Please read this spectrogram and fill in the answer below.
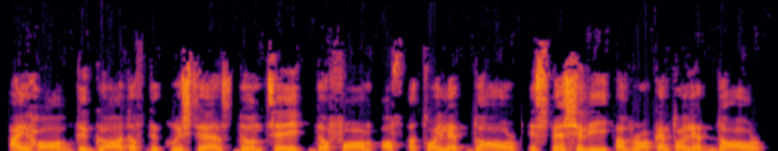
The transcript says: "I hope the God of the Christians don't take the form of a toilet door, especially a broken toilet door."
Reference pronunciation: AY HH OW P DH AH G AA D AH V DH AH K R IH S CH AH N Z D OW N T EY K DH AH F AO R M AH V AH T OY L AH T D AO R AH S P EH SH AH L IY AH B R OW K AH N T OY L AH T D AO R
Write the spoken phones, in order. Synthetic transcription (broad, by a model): AY HH OW P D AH G AA D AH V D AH K R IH S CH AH N S D OW N T EY K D AH F AO R M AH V AH T OY L AH T D AO R AH S P EH SH AH L IY AH B R OW K AH N T OY L AH T D AO R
